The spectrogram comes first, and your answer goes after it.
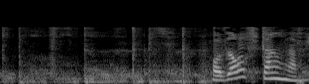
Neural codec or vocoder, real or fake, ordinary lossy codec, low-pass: codec, 16 kHz, 0.8 kbps, ZipCodec; fake; MP3, 24 kbps; 7.2 kHz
